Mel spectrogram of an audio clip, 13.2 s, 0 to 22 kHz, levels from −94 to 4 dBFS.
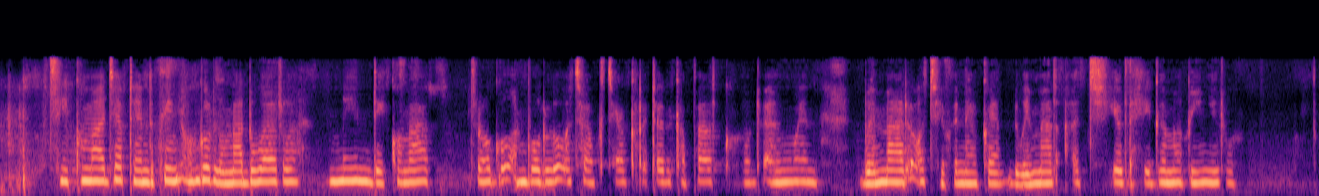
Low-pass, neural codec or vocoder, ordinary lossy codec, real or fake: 7.2 kHz; codec, 16 kHz, 1.1 kbps, Voila-Tokenizer; none; fake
